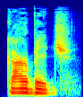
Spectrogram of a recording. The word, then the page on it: garbage: American English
